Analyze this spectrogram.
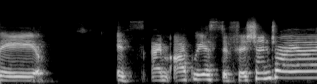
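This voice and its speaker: Using an unremarkable speaking voice, a woman speaks at a fairly slow pace with lively intonation. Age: 40s. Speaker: dry eye patient panelist. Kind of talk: casual panel chat.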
